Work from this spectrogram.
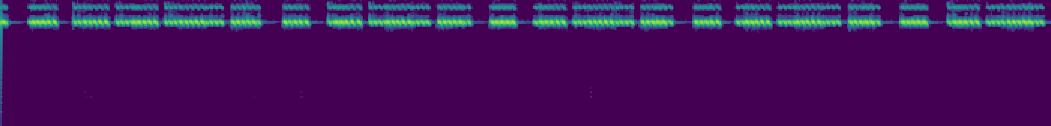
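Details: Close, loud chirping of two crickets, shrill pulsed bursts repeating around four per second, some bursts longer than others, with a thin higher overtone and no other noise.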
